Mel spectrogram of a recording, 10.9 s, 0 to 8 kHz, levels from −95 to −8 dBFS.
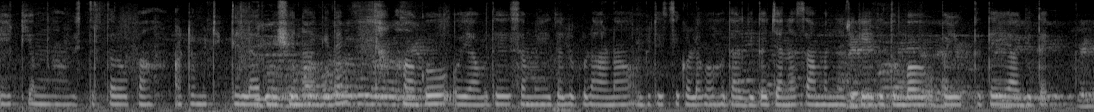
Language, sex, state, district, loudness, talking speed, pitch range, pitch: Kannada, female, Karnataka, Bellary, -45 LUFS, 110 wpm, 210-220 Hz, 210 Hz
